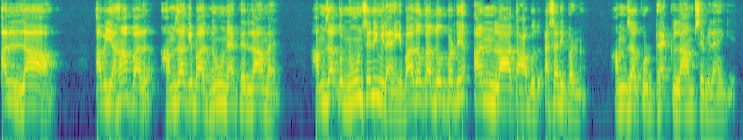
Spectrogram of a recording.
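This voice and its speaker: A man giving a Quran recitation lesson, who explains each rule patiently and slows down to model the sounds. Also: sits high, vocal fry, a bit bright.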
